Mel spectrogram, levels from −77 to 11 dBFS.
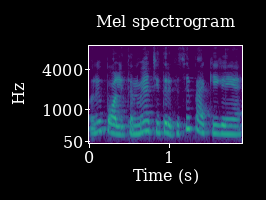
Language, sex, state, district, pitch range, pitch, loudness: Hindi, female, Bihar, Darbhanga, 220-270 Hz, 235 Hz, -28 LUFS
